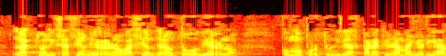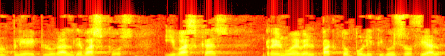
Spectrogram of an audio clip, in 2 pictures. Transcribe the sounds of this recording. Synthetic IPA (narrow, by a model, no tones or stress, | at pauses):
laːk̚t̪waliθaθjo̞nire̞no̞β̞aθjo̞nd̪e̞lawt̪o̞ɣ̞o̞β̞je̞ɾno̞ | ko̞mo̞ːpo̞ɾt̪uniðaðpaɾakeunamaʝo̞ɾiaampljaipluɾald̪e̞β̞asko̞siβ̞askas | re̞nwe̞β̞e̞ːlpakt̪o̞po̞lit̪ikoiso̞θjal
